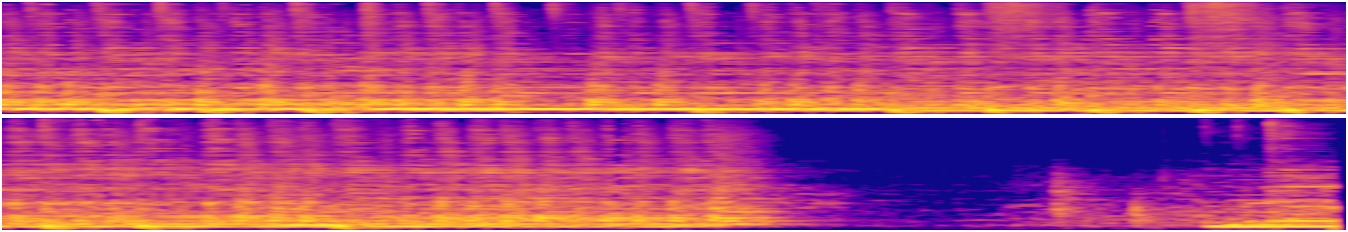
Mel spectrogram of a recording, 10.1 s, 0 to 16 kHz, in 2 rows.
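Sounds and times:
guitar and drum kit playing: 0.0 - 8.2, 9.6 - 10.0.

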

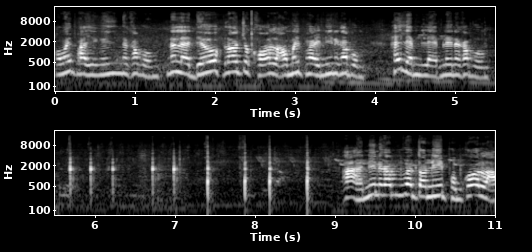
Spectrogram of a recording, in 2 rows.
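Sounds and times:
knife knocking on wooden block: 5.7 - 8.8.

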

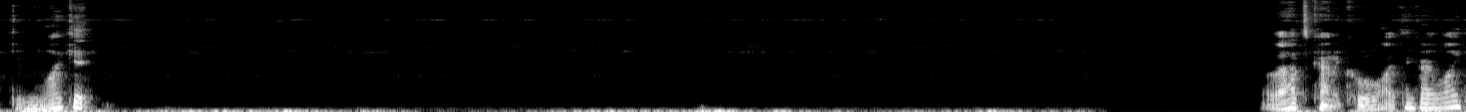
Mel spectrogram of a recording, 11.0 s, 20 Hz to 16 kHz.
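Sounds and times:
low microphone hum: 3.7 - 8.2.

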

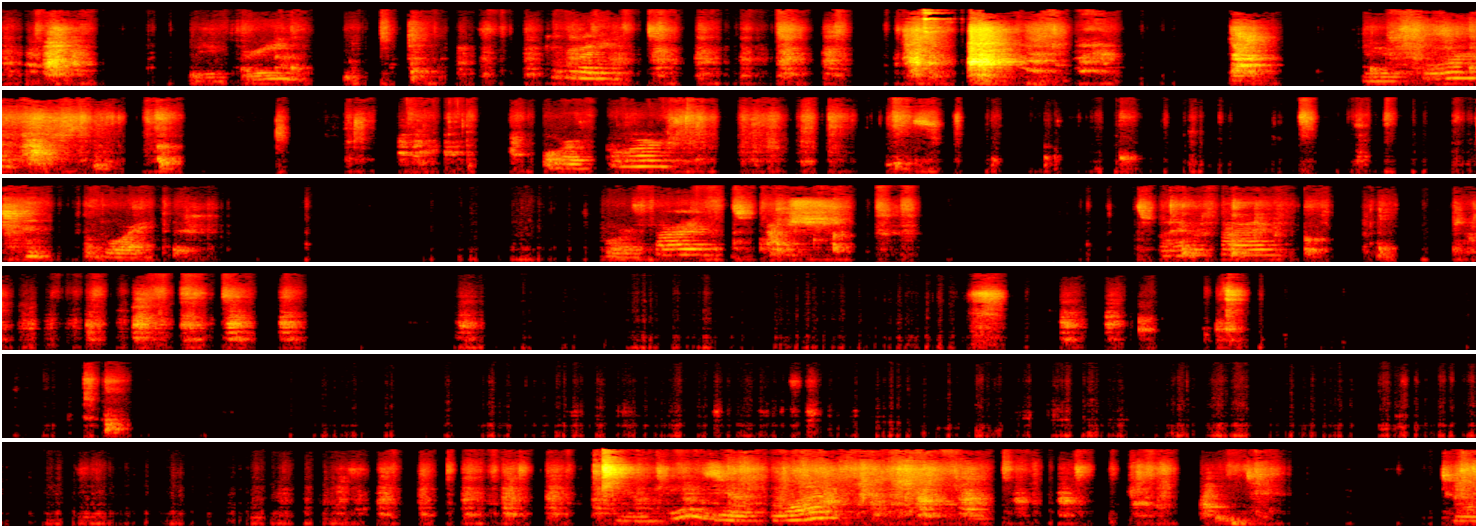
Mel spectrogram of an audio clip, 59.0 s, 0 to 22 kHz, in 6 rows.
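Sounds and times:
dog panting: 0.0 - 0.7, 2.3 - 7.4, 9.3 - 11.0, 27.5 - 31.6, 36.0 - 37.8, 43.0 - 45.3, 50.8 - 57.7
person speaking: 3.6 - 4.2, 9.1 - 10.2, 27.2 - 28.3, 53.2 - 55.7.

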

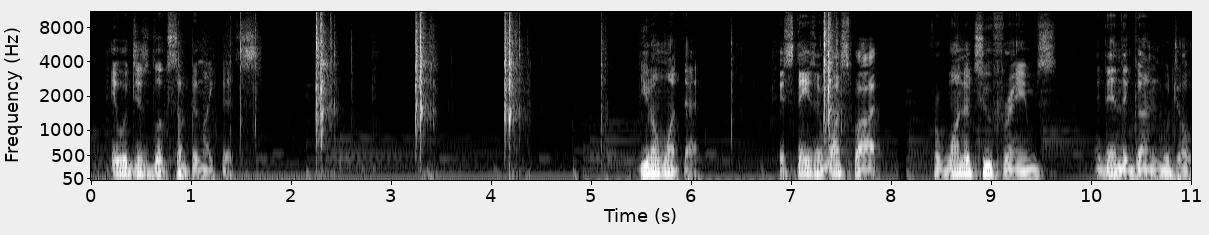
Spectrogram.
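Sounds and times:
background music: 0.0 - 11.0
handgun gunshots: 2.2 - 4.5, 7.3 - 7.6.

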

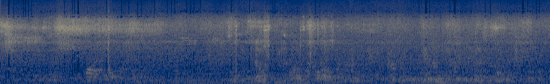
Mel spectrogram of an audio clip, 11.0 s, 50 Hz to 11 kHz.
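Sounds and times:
tape hiss and hum: 0.0 - 11.0.

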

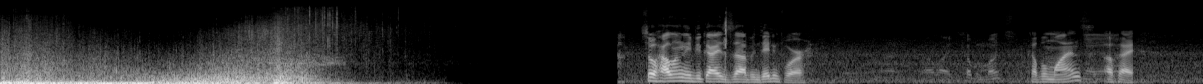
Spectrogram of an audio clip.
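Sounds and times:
explosion with deep rumble: 0.0 - 4.0.

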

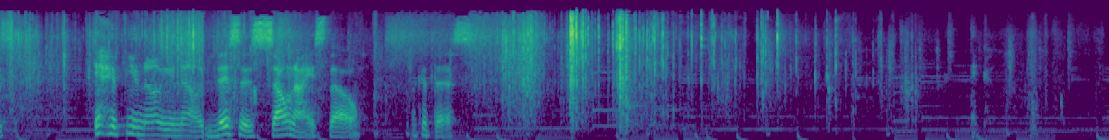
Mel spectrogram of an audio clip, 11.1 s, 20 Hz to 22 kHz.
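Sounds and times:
plastic packaging crinkling: 0.0 - 2.9, 4.8 - 9.3
background music: 0.0 - 11.0.

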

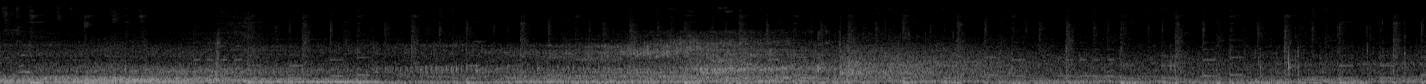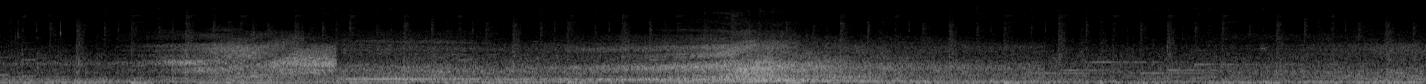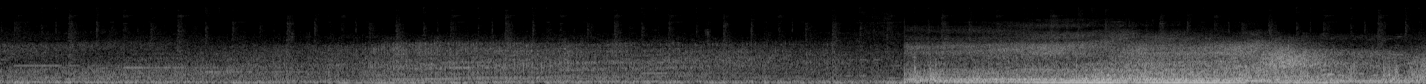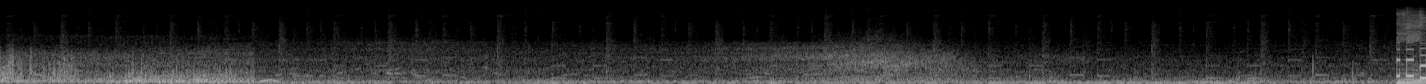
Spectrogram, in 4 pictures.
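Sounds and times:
deep engine hum: 0.0 - 50.7, 56.7 - 57.0
quiet background music: 0.0 - 57.0
vehicles passing with whooshes: 0.0 - 57.0.

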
